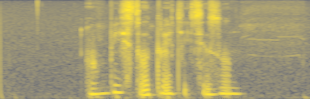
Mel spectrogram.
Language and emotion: Russian, neutral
